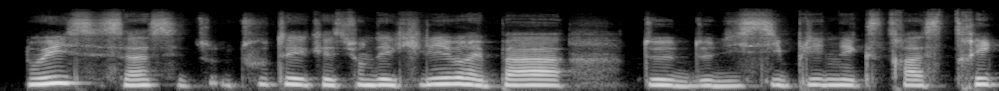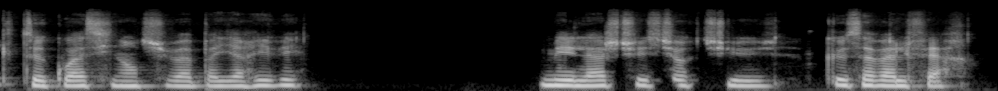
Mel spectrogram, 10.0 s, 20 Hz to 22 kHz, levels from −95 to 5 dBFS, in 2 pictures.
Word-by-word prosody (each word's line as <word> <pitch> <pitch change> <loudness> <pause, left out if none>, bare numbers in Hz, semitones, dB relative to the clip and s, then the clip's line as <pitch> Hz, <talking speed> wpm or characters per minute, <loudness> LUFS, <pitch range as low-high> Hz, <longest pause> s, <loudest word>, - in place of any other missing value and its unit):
Oui 260 +4 +8
c'est 280 -3 -5
ça, 215 -1 +1
c'est 215 -2 -6
tout 180 - -14
tout 245 0 -5
est 230 - +5
question 215 0 0
d'équilibre 225 +4 +4
et 215 - +5
pas 210 +1 +4 0.4
de 220 -1 +3
de 190 +1 -2
discipline 200 +4 -1
extra 210 0 -1
stricte 225 +1 -1
quoi. 190 +1 -2
Sinon, 185 -1 -3
tu 180 +2 -5
vas 180 -1 -3
pas 180 +1 -7
y 185 0 -3
arriver. 200 +3 -3 1.2
Mais 205 -1 +3
là, 195 0 +1
je 195 - -1
suis 210 - -2
sûre 200 +2 -5
que 190 - -22
tu 190 -3 -5 0.3
que 215 - -1
ça 205 0 0
va 195 -1 +1
le 190 - +1
faire. 180 +1 -6
205 Hz, 210 wpm, -20 LUFS, 190-220 Hz, 1.2 s, Oui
